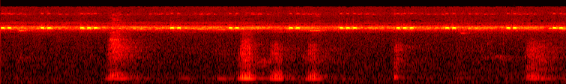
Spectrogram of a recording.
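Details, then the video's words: Pig frogs calling with low pig-like grunts, a cluster of three near the middle and isolated ones before and after, set against a constant high insect trill broken into quick pulses. "pig frogs - sound effect"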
